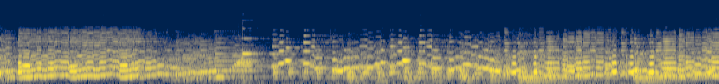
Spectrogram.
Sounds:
saxophone

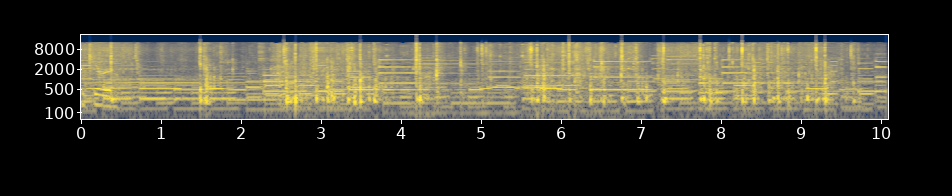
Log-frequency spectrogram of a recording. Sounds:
speech, music

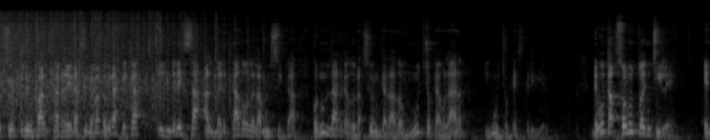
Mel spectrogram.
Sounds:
speech

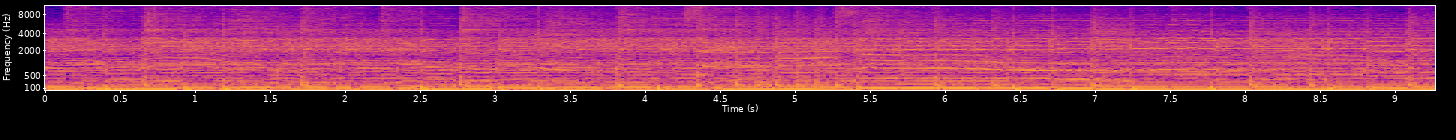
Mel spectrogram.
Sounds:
psychedelic rock, singing

